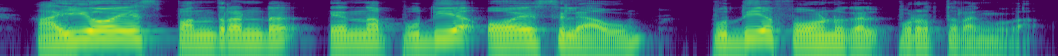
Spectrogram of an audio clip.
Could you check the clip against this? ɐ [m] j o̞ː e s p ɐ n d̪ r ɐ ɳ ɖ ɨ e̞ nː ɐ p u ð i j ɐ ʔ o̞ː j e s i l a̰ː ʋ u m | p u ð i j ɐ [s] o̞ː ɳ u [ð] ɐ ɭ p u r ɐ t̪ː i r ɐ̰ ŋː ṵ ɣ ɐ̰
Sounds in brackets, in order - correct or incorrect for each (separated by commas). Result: incorrect, incorrect, incorrect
